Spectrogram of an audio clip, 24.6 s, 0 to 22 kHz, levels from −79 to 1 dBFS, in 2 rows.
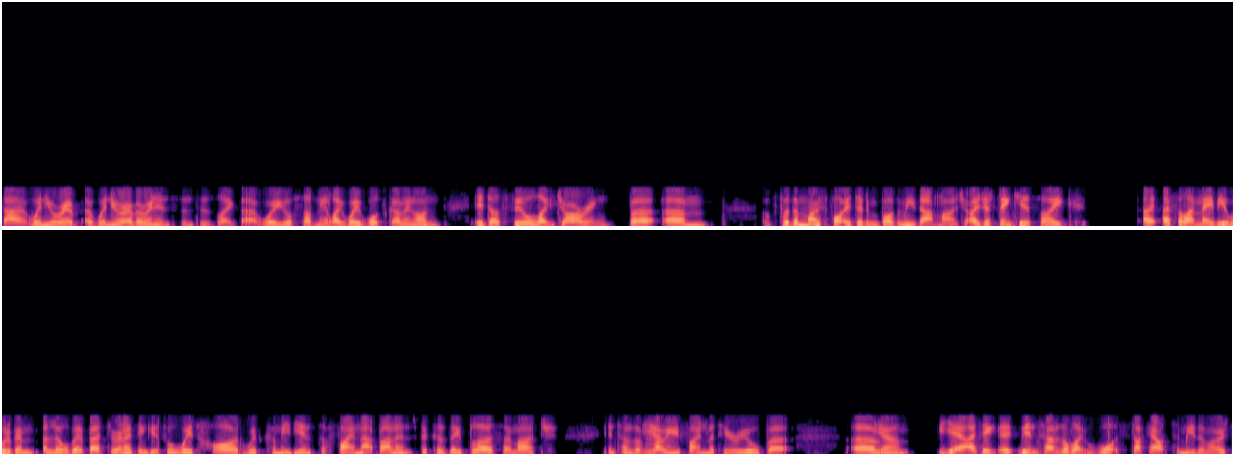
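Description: From the start, the speech carries Bluetooth CVSD headset codec damage. The band sits at roughly 200 Hz to 3.5 kHz, with nothing above 3.8 kHz. Unlike a simple low-pass, the s sounds turn scratchy and a granular hiss rides under the voice. That comes from one-bit up-down coding whose adaptive step can't keep pace, consistent with a 64 kbps stream.

At 9.98 s, between "that much I just" and "think it's like I", a bit error spike gives one sharp, broadband tick. A flipped bit made a couple of samples jump by a power of two and snap back. Nothing drops out around it, which separates it from a dropout click.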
